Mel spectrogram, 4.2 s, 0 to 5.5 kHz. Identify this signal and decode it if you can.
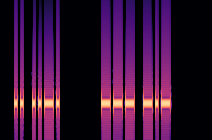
Morse code, heard as a keyed tone, about 20 wpm, 700 Hz. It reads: IF OK
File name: UK MASTER QSOs TRAINING / 20WPM / UK MASTER QSOs 0055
